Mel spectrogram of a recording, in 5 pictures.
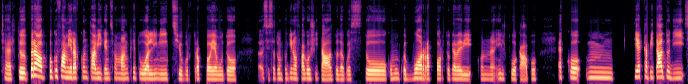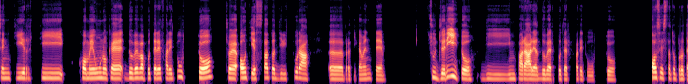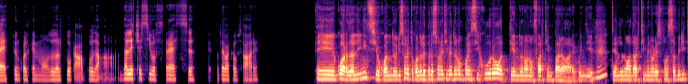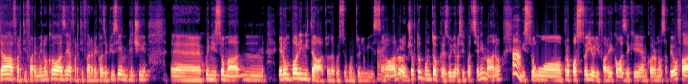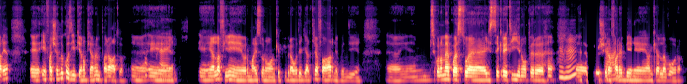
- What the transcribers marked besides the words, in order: laughing while speaking: "per"
- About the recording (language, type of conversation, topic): Italian, podcast, Hai un capo che ti fa sentire invincibile?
